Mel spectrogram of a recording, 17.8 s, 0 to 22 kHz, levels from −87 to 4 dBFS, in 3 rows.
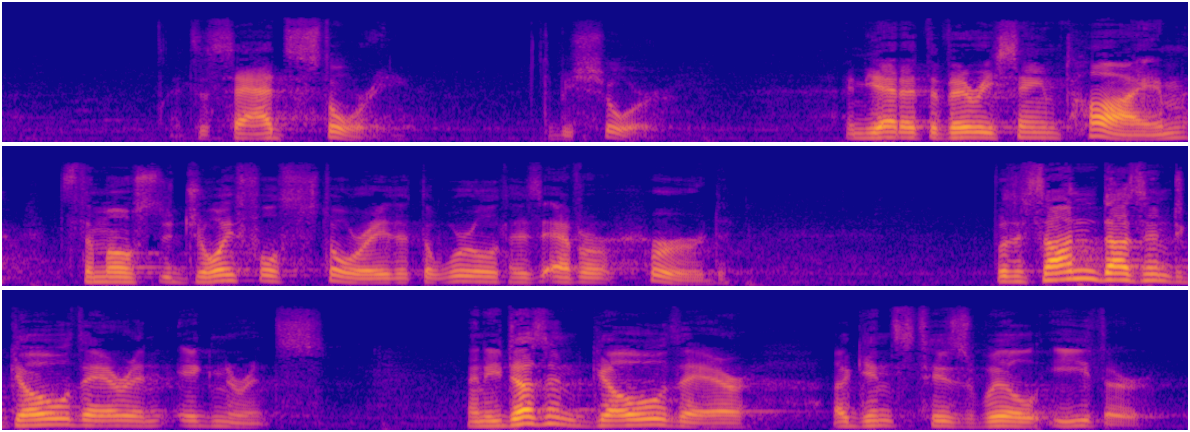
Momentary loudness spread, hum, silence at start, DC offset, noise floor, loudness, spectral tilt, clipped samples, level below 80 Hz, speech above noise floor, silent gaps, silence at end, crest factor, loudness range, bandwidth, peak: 17 LU; none; 1 s; under 0.1%; -63 dBFS; -23 LUFS; -6 dB/octave; under 0.1%; -66 dBFS; 40 dB; none; 0.25 s; 22 dB; 9 LU; 13.5 kHz; -2 dBFS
